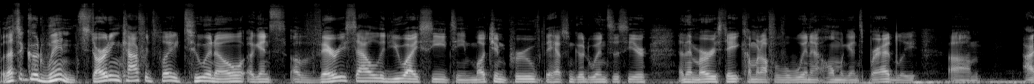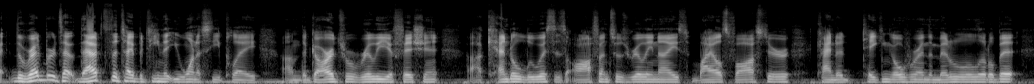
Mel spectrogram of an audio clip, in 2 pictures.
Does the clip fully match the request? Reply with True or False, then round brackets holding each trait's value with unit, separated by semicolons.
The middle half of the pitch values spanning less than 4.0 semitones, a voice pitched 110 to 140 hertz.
True (2.7 semitones; 115 Hz)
